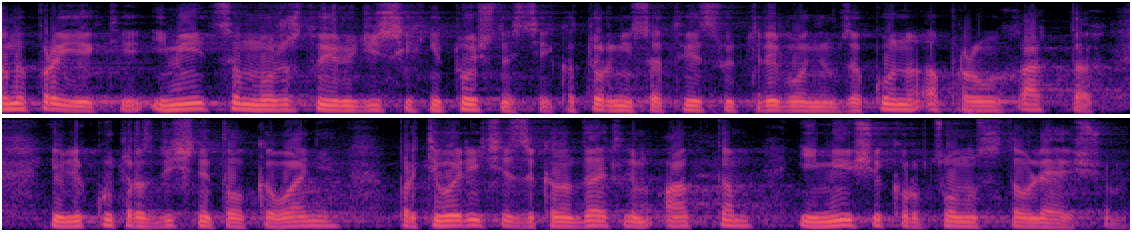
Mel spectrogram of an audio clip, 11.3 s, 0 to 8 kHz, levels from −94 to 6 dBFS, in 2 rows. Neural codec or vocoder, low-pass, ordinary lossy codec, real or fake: none; none; none; real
